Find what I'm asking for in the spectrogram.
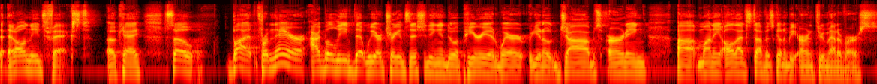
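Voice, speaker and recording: A man with an ordinary speaking voice talks at a moderate pace in a fairly low pitch, with ordinary pitch variation and very even loudness. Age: middle-aged. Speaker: crypto livestream host. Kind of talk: live stream chat reading viewer comments. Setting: live stream.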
